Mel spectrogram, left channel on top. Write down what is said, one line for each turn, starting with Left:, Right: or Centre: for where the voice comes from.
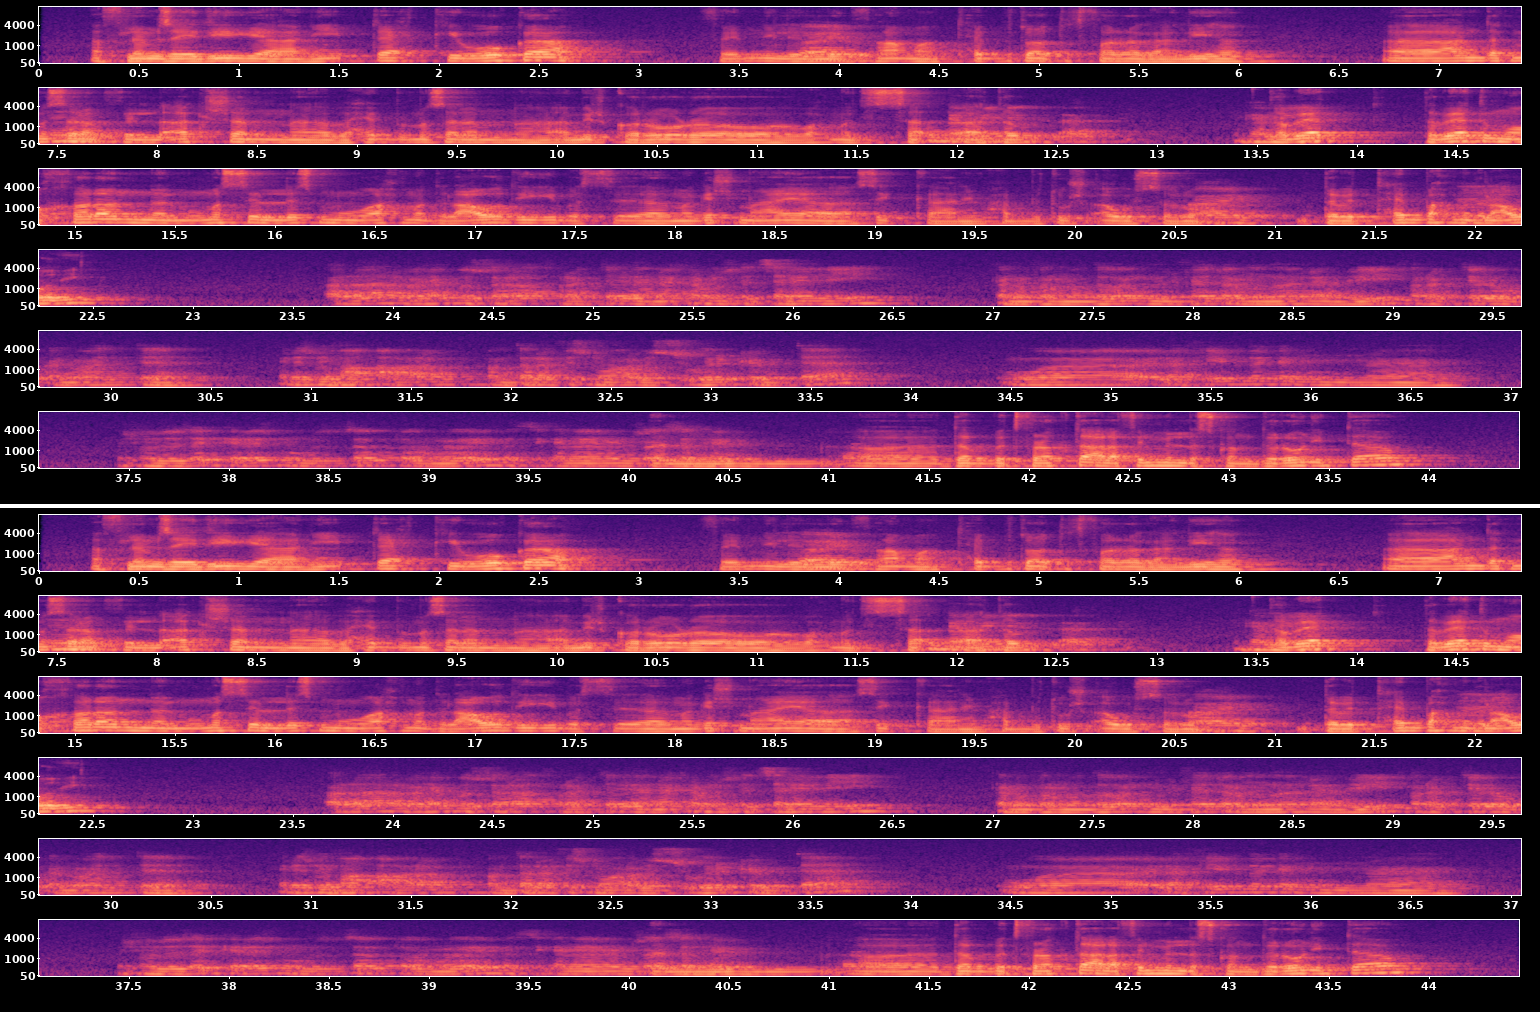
Left: أفلام زي دي يعني بتحكي واقع فاهمني للي
Right: ايوه
Left: يفهمها بتحب تقعد تتفرج عليها آه عندك مثلا
Right: مم.
Left: في الأكشن آه بحب مثلا آه، أمير كرارة وأحمد السقا
Right: جميل في الاكل جميل
Left: تابعت تابعت مؤخرا الممثل اللي اسمه احمد العوضي بس ما جاش معايا سكة يعني ما حبيتوش قوي الصراحة
Right: ايوه
Left: انت بتحب احمد
Right: مم.
Left: العوضي
Right: آه، لا انا بحبه الصراحه اتفرجت له يعني اخر مسلسلين ليه كانوا في رمضان اللي فات ورمضان اللي قبليه اتفرجت له وكان واحد آه، كان اسمه حق عرب كان طالع في اسمه عرب السويرك وبتاع والاخير ده كان آه، مش متذكر اسمه بالظبط والله بس كان يعني مسلسل
Left: كان
Right: حلو
Left: آه،
Right: كان
Left: ده اتفرجت على فيلم الاسكندراني بتاعه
